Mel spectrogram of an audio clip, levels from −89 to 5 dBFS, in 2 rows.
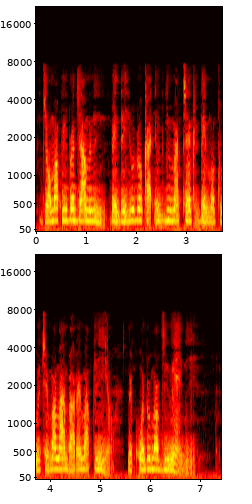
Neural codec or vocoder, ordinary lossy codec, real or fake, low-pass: autoencoder, 22.05 kHz, a latent of 192 numbers a frame, VITS, trained on many speakers; AAC, 24 kbps; fake; 9.9 kHz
